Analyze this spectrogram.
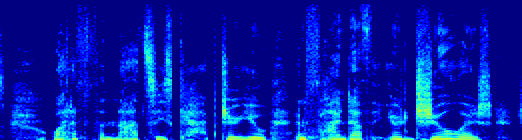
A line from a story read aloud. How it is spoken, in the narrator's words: she had whispered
